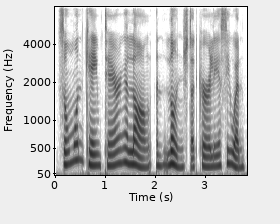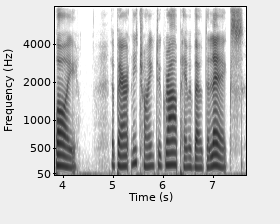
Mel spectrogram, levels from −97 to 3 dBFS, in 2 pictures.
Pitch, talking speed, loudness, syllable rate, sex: 195 Hz, 165 wpm, -20 LUFS, 4.4 syllables/s, female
